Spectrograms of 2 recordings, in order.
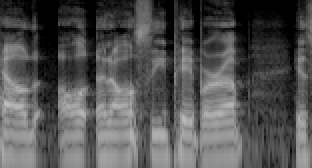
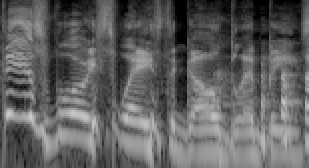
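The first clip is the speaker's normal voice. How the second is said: high, easygoing goblin; carefree high goblin; goblin shrug; 11 semitones higher, slower than usual. Acted. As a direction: goblin brushing it off.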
